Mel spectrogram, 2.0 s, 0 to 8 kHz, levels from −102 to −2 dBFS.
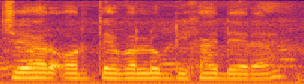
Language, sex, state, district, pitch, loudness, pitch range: Hindi, male, Arunachal Pradesh, Papum Pare, 140 Hz, -15 LUFS, 135-145 Hz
